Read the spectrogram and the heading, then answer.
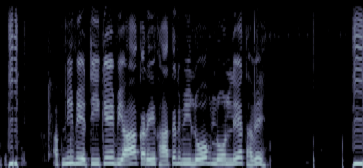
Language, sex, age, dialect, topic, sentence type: Bhojpuri, female, 31-35, Northern, banking, statement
